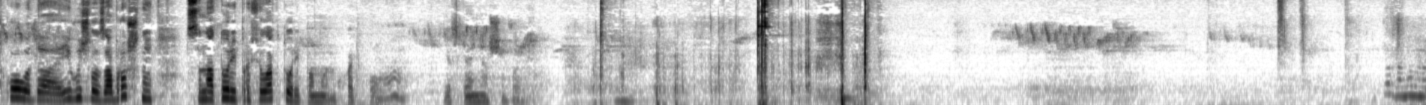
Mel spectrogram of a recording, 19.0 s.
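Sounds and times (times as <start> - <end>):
small bird chirping: 3.4 - 8.7, 9.5 - 10.6, 13.2 - 17.8.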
